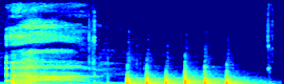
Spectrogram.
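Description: A long weary sigh fades out, then six firm, evenly spaced knocks on a door rap out in quick succession, fairly loud.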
